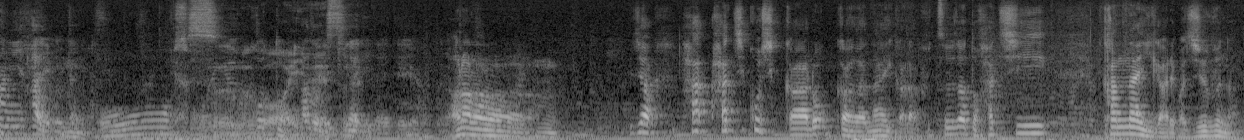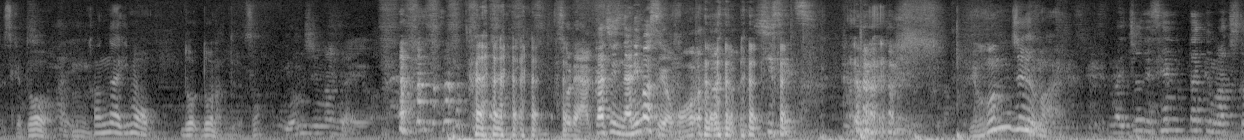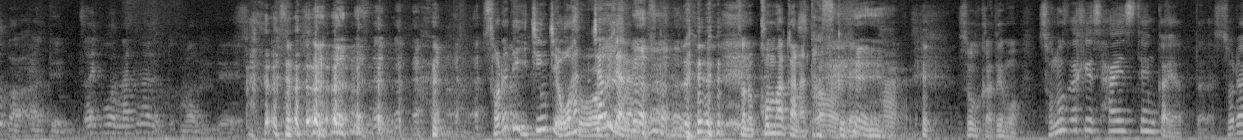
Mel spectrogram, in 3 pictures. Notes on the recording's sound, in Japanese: 今回もスナックぬれずきんを開催した際に行なった公開収録の模様をお届け！賑やかな収録になりました！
